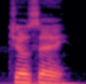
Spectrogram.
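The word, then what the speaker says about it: José: So Max Holloway and Showtime Pettis are going to headline that 206 card, and the winner will then face the paper champ, Josie Aldo. – Jose. – Yeah, there's some fighters that we just butchered their names. – Well, I thought you were purposely calling him Josie.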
